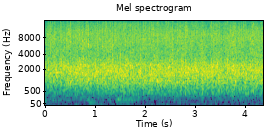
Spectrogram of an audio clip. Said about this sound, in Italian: Abbiamo questo grande onore di avere la diretta di Radio Rai 3 e dobbiamo mandare un grande applauso di saluto a tutte le persone che ci ascoltano dal Teatro della Corte di Genova.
